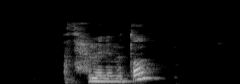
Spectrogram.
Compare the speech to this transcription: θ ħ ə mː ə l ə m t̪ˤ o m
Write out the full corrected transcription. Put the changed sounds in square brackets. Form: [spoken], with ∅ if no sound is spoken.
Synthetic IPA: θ ħ ə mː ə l ə m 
